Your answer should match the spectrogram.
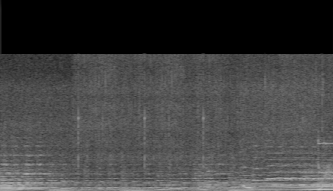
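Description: Hanwoo beef sizzling on a tabletop grill, a steady hiss with a few faint pops, under background music with held notes.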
